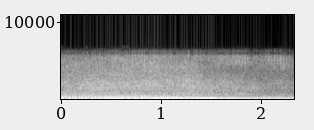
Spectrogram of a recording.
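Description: A motor vehicle passing on the road, its engine hum swelling to a peak about a second in and then easing off.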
